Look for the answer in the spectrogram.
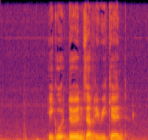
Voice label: doins, slang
